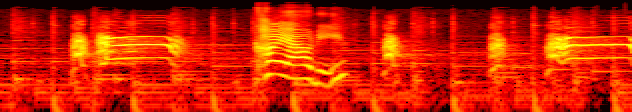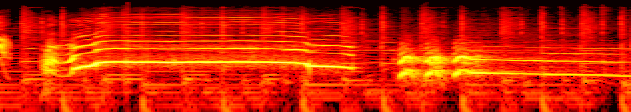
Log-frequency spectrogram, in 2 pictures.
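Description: A coyote gives bursts of high yips, a sliding whine that drops in pitch, then a sustained, even howl that tails off. Short barks break up the calls, and a voice and music are also heard.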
